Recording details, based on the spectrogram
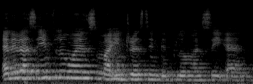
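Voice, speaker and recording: A woman's voice: fairly high pitch, animated, fast talker, recorded from a distance, a crowd in the background. A young woman from northern Ghana, a student guest in a casual interview, who talks in an easy way with many fillers and frequent laughs. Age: young adult. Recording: echoey room, voice a little off-mic.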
